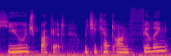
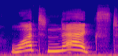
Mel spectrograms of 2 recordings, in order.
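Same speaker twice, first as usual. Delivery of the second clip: high, very loud booming voice; 5 semitones higher, 9 dB louder than usual. Reading a story, the goblin speaks to his master: booming. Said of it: "boomed Hairy Lugs".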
